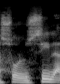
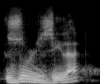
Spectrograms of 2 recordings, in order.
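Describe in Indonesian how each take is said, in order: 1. Kata itu diucapkan dengan bunyi 's' yang mendesis. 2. Kata itu diucapkan dengan bunyi 'z' yang berdengung. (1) "membaca semuanya dengan sin" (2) "mana zai"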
